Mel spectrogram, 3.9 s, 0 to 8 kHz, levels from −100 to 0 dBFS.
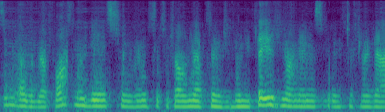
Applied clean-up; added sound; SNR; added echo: neural separator model SepFormer DNS4.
